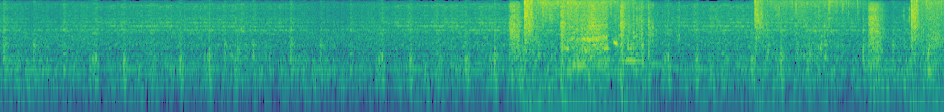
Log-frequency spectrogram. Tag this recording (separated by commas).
Railroad car, Clickety-clack, Train, Rail transport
